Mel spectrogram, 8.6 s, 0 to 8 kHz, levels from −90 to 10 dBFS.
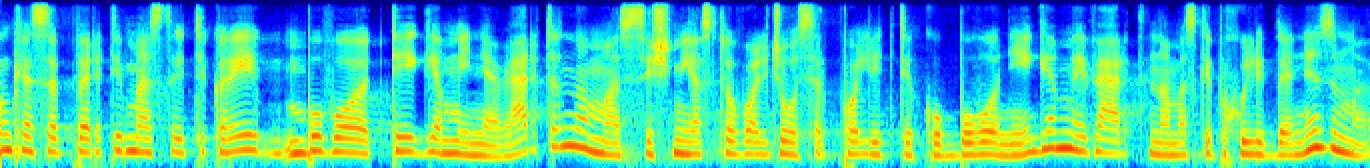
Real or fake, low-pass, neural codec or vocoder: fake; 7.2 kHz; codec, 16 kHz, 0.8 kbps, ZipCodec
